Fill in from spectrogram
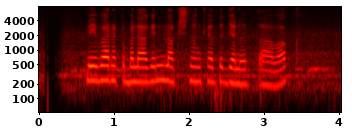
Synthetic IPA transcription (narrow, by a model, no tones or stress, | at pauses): meːʋaːɾəkəbɐlaːɡenːəlakʂɐ̥saŋkʰjaːt̪əd͡ʒɐnət̪aːʋak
